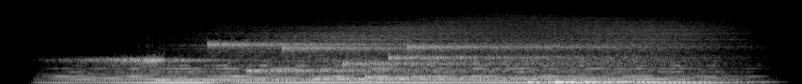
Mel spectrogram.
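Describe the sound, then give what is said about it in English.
The Sega Dreamcast console startup sound, created by composer Ryuichi Sakamoto: a warm synthesized chord swells in, with bright tones stepping upward, holds for several seconds and fades away. It plays alone, with no voices. “That's the sound of a Sega Dreamcast starting up.”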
